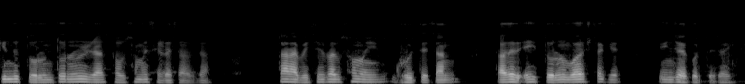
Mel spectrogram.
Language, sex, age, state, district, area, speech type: Bengali, male, 60+, West Bengal, Jhargram, rural, spontaneous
